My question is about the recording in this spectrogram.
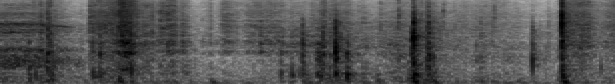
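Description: Kraft paper envelope rustling and crinkling in the hands as a card stuck inside is worked loose, with a few short crackles. The card sticks fast, which she suspects is because it is glued in.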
